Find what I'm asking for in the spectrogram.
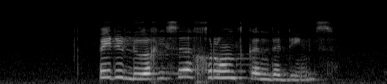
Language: Afrikaans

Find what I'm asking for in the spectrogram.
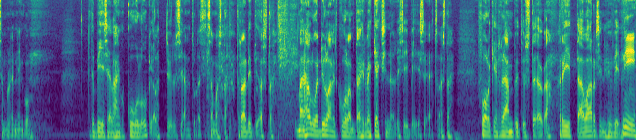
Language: Finnish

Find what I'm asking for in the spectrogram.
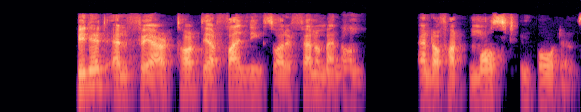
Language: English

